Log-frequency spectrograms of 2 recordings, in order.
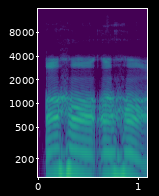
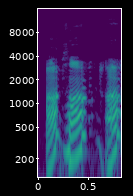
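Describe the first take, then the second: First: It is said plainly, not imitating the song. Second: It imitates the song's vocal delivery.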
